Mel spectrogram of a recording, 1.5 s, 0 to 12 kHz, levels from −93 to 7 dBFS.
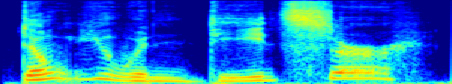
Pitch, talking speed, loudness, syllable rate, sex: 175 Hz, 160 wpm, -20 LUFS, 4.0 syllables/s, male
